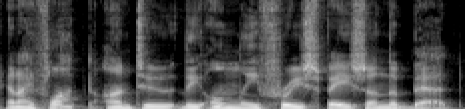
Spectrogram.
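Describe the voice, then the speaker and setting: A man with a very low voice reads a devotional magazine column aloud. His reading is measured and scripted, and his intonation rises and falls in wide, lively swings. He keeps the same steady, expressive delivery throughout. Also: vocal fry.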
